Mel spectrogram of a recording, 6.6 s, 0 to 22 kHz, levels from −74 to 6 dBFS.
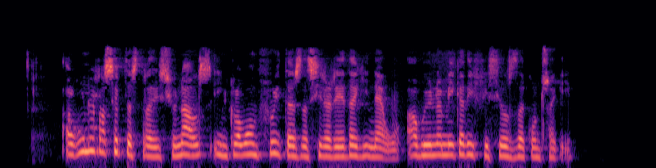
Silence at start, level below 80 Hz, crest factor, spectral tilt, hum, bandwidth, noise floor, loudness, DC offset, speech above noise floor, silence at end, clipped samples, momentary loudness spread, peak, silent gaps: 0.65 s; -62 dBFS; 16 dB; -4 dB/octave; none; 8.2 kHz; -80 dBFS; -18 LUFS; under 0.1%; 62 dB; 0.85 s; under 0.1%; 8 LU; -2 dBFS; none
